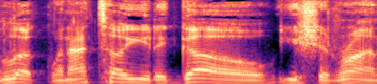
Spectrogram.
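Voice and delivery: ordinary talk, nothing marked

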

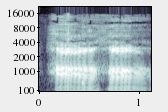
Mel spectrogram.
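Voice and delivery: loud, put-on mocking laugh. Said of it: "all in caps lock".

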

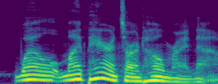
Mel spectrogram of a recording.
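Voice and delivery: ordinary delivery, nothing marked

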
